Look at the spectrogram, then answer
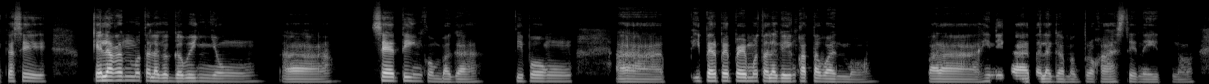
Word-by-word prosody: kasi, 155 Hz, +2 st, -2 dB, 0.6 s
kailangan 185 Hz, +1 st, +7 dB
mo 180 Hz, -1 st, -3 dB
talaga 160 Hz, -3 st, +2 dB
gawin 150 Hz, 0 st, -2 dB
yung, 135 Hz, 0 st, -5 dB, 0.5 s
ah, 125 Hz, +1 st, -3 dB, 0.3 s
setting 170 Hz, -3 st, +5 dB
kumbaga. 125 Hz, -2 st, -6 dB, 0.3 s
Tipong, 145 Hz, -2 st, -4 dB, 0.4 s
ah, 125 Hz, -2 st, -3 dB, 0.2 s
i-pre-prepare 165 Hz, +1 st, +4 dB
mo 165 Hz, -, -1 dB
talaga 150 Hz, -2 st, +2 dB
yung 145 Hz, +1 st, 0 dB
katawan 140 Hz, -4 st, +1 dB
mo, 120 Hz, -2 st, -12 dB, 0.7 s
para 125 Hz, -2 st, -1 dB
hindi 145 Hz, +3 st, -7 dB
ka 135 Hz, -2 st, +1 dB
talaga 130 Hz, -2 st, -3 dB
mag-procrastinate, 120 Hz, -1 st, -7 dB
'no? 120 Hz, 0 st, -18 dB
140 Hz, 115 wpm, -24 LUFS, 125-155 Hz, 0.7 s, kailangan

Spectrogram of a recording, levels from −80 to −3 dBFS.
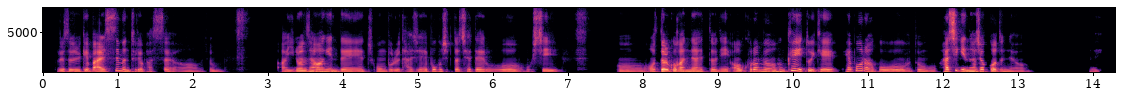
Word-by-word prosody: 그래서 150 Hz, -1 st, -3 dB
이렇게 140 Hz, 0 st, 0 dB
말씀은 165 Hz, -, +3 dB
드려 135 Hz, -7 st, -3 dB
봤어요. 100 Hz, -1 st, -8 dB
좀 105 Hz, -1 st, -10 dB, 0.8 s
"아 100 Hz, -, -4 dB
이런 140 Hz, +7 st, +1 dB
상황인데 150 Hz, -, +1 dB
좀 110 Hz, -1 st, -16 dB
공부를 120 Hz, +1 st, -4 dB
다시 110 Hz, -1 st, -8 dB
해 135 Hz, -, -2 dB
보고 210 Hz, +6 st, -2 dB
싶다 200 Hz, -8 st, -3 dB
제대로. 105 Hz, -1 st, -3 dB
혹시 115 Hz, -4 st, -4 dB, 0.7 s
어 105 Hz, -2 st, -6 dB
어떨 120 Hz, +12 st, +8 dB
것 -, -, +3 dB
같냐." 110 Hz, 0 st, +2 dB
했더니 110 Hz, 0 st, -3 dB
어 145 Hz, +2 st, 0 dB
그러면 195 Hz, -1 st, 0 dB
흔쾌히 225 Hz, +1 st, +3 dB
또 150 Hz, -, +1 dB
이렇게 110 Hz, -4 st, 0 dB
해 225 Hz, -, +1 dB
보라고 130 Hz, -, -1 dB
또 105 Hz, -1 st, -5 dB
하시긴 205 Hz, -4 st, +5 dB
하셨거든요. 100 Hz, -, 0 dB, 0.8 s
네. 110 Hz, -2 st, -12 dB
115 Hz, 300 characters per minute, -24 LUFS, 105-165 Hz, 0.8 s, 어떨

